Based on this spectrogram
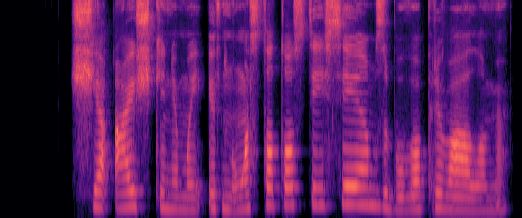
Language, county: Lithuanian, Kaunas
